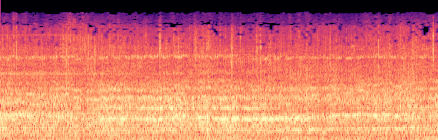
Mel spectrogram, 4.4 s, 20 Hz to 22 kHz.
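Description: Electric whine of an RC rock crawler's Hobbywing Fusion SE 1800kv brushless motor and gear drivetrain as it crawls over rocks. The whine is steady and wavers slightly in pitch.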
